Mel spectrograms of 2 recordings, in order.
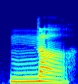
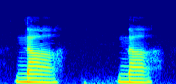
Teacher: But in Korean, when you say na, the air is not completely out. It's more like staying around your mouth, na, na.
